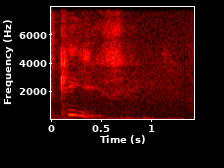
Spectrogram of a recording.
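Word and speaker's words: Caius: John becomes Sinjin and tires College Cambridge becomes keys and finally please if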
